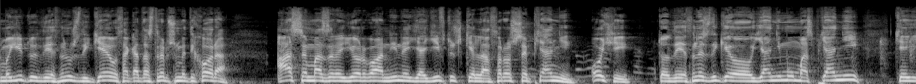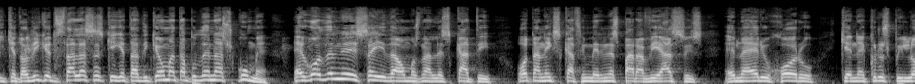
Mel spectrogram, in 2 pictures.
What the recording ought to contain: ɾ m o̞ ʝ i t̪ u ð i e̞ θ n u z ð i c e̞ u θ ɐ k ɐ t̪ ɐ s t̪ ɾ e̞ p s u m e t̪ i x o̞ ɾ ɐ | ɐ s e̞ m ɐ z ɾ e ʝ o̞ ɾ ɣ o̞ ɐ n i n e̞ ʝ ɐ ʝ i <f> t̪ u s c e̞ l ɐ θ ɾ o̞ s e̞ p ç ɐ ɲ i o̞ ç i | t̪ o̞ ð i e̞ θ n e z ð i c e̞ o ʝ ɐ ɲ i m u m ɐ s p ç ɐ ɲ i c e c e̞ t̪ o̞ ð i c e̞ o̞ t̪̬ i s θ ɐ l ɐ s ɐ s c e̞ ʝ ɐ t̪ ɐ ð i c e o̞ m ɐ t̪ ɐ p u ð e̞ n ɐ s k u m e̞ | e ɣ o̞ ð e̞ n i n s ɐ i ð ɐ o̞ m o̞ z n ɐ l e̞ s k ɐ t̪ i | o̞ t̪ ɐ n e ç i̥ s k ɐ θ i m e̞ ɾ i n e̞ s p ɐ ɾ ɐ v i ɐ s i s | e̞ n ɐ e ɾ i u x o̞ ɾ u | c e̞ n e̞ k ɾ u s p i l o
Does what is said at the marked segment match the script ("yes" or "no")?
yes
